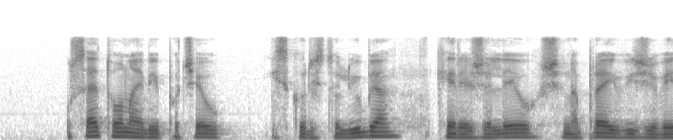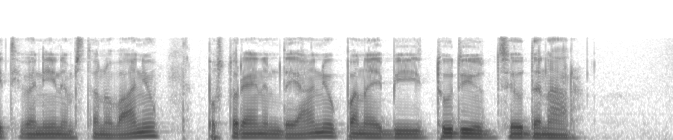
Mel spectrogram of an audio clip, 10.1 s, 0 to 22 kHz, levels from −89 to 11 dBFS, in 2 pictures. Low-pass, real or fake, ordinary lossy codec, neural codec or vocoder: 7.2 kHz; real; none; none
